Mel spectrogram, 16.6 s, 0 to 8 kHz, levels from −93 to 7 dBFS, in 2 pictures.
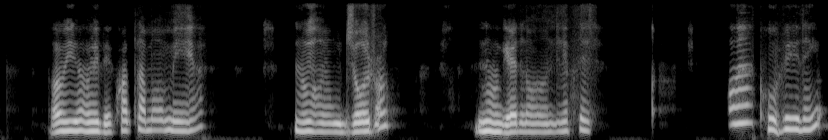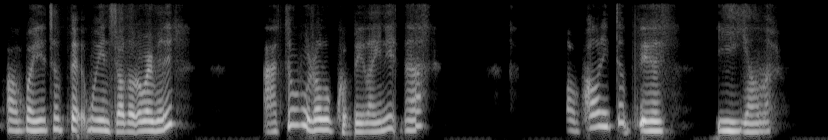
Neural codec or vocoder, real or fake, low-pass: codec, 16 kHz in and 24 kHz out, 0.4 kbps, LongCat-Audio-Codec, four codebook decoder; fake; 7.2 kHz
